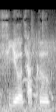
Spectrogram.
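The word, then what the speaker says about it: CEOtaku: and there um got CEO taku CEO taku how you pronounce that now uh so you got otaku right so just put CE before so CE otaku okay all right it's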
